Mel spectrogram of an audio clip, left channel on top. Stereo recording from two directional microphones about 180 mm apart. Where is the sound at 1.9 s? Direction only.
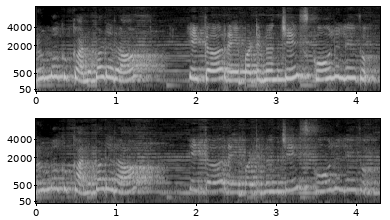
50° left (ahead or behind).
